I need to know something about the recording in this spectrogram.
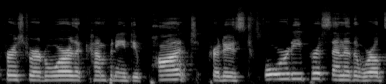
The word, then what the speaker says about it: Dupont: Yeah, Dupant is where we are. I don't even know how to pronounce that name. Just say Dupont.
